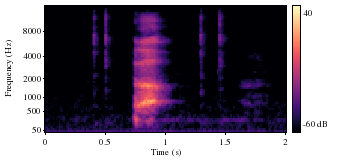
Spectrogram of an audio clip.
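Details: A young Korean woman streaming on Twitch: one short, sharp voiced hiccup with faint clicks around it in a quiet room.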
